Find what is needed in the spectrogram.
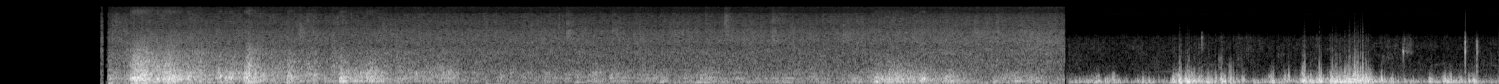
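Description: Thunder: a loud crack about a second in that rolls off into a long rumble, with steady rain falling, and another rumble swelling near the middle. Near the end, after a cut, more loud low rumbles.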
